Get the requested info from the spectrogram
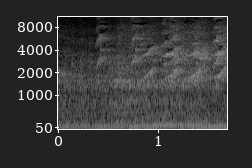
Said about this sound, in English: Listen to those birds. Oh, what now is going to get in the way of a good recording versus, right? I'm loving them. I get emails from you guys saying, I love your birds.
